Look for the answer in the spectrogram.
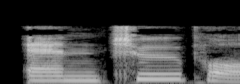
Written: ntuple

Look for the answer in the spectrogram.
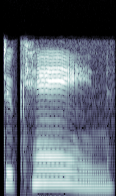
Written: Duquesne

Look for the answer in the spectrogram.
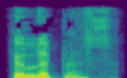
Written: Philippus

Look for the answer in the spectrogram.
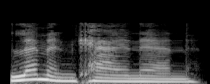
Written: Lemminkainen

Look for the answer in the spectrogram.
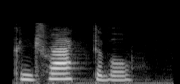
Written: contractibly

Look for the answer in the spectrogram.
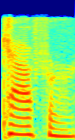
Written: Kaffir

